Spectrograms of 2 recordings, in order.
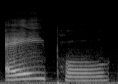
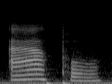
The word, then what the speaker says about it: apple: The word's not a-pull, it's apple.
